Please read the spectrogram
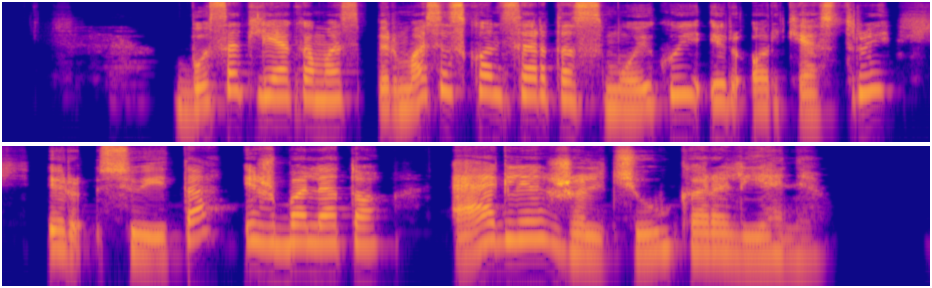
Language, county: Lithuanian, Klaipėda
